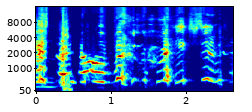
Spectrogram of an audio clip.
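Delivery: high and loud, cracking with laughter; laughing so hard the words crack. Real, not acted. Laughing reply.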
